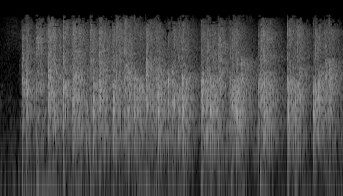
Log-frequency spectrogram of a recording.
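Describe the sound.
Applause from a theater audience during a performance: dense, loud clapping that starts abruptly and keeps a steady, even texture for about three seconds.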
